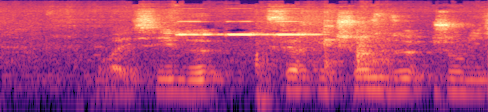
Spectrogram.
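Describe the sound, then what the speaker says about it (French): An oven chimes a single steady electronic beep of under a second as it reaches preheat temperature during bread-roll baking, sounding beneath continuous French speech in a kitchen. "ce que vous entendez, c'est le four qui est arrivé à température"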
